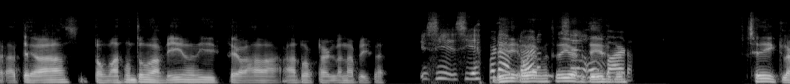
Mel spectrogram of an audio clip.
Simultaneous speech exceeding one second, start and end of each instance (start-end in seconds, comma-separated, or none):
4.9-6.3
